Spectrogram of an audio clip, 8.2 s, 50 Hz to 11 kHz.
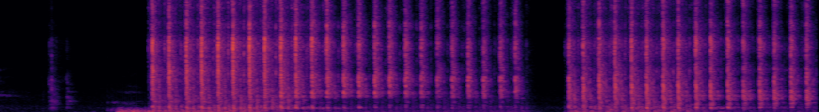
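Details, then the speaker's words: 1972 Hermes 3000 portable typewriter, demonstrating functions: crisp key strikes at about three per second with an even rhythm, a short pause, then typing resumes. Normal typing. "Once you hear the bell, you're near the end of the margin."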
